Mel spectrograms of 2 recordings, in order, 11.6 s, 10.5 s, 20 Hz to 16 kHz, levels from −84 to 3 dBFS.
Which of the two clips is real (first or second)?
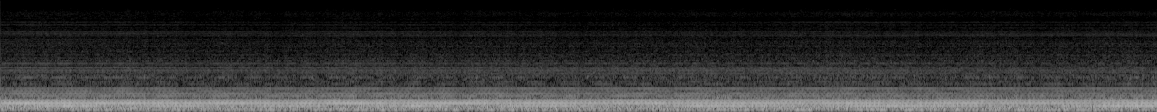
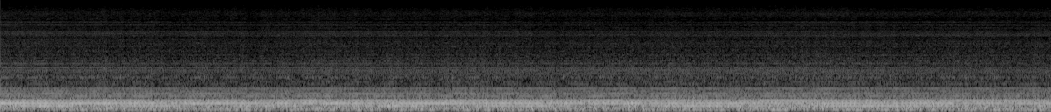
first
